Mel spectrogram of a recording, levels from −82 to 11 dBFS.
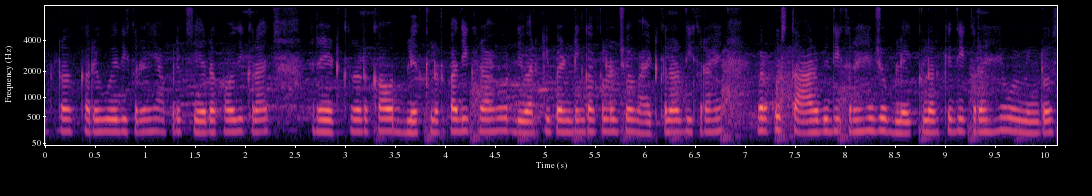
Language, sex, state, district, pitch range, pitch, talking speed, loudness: Hindi, female, Uttarakhand, Tehri Garhwal, 215-225 Hz, 220 Hz, 295 wpm, -25 LUFS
